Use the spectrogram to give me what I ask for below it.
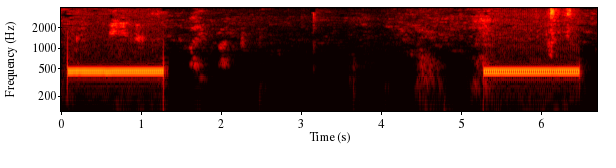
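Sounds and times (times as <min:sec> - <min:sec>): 
long steady mid-pitched telephone tones on a call: 0:00.0 - 0:01.3, 0:05.3 - 0:06.5.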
